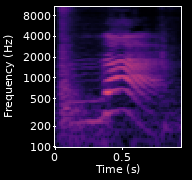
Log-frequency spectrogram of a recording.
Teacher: that last vowel sound is what's called a schwa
